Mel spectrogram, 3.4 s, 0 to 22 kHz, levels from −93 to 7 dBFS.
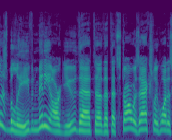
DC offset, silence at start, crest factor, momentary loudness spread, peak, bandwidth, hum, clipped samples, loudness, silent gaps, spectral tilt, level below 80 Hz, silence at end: under 0.1%; 0 s; 16 dB; 5 LU; -10 dBFS; 16 kHz; none; under 0.1%; -26 LUFS; none; -5 dB/octave; -80 dBFS; 0 s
